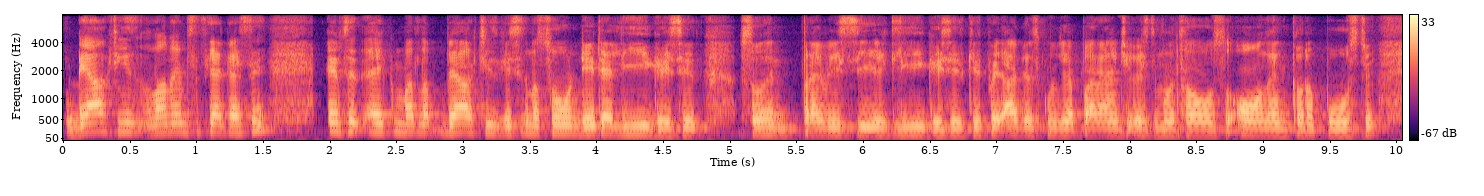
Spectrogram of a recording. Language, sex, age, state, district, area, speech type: Kashmiri, male, 45-60, Jammu and Kashmir, Srinagar, rural, spontaneous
